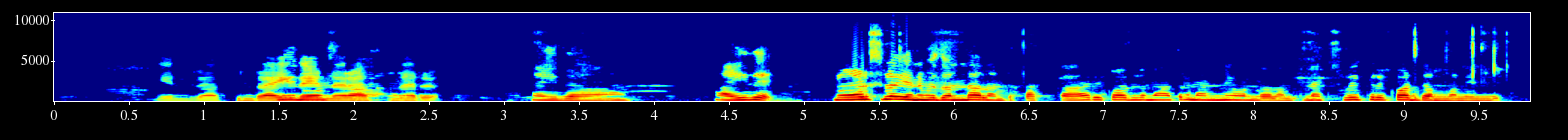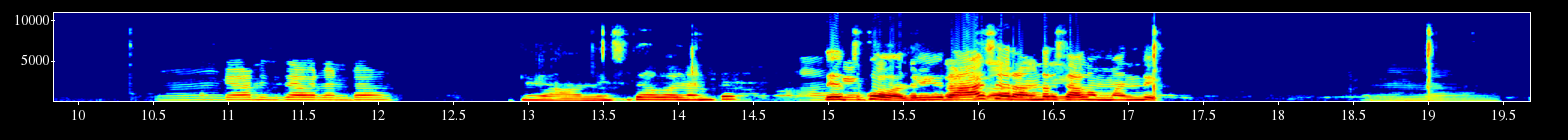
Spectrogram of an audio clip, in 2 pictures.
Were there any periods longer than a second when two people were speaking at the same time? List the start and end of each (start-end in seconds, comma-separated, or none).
15.0-16.6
